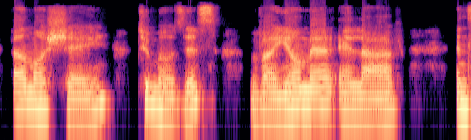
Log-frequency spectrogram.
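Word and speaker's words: אֵלָיו: And so the accent's on the last syllable, lav, so elav.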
